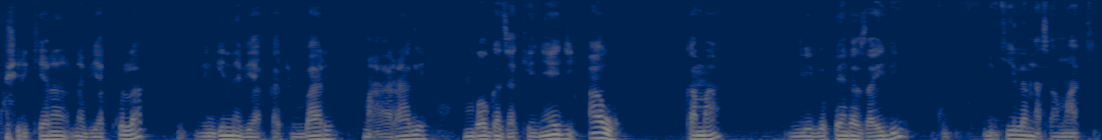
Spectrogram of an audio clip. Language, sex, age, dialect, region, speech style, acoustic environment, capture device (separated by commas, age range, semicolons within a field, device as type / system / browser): Swahili, male, 25-34, Kenya - Nairobi Sheng-influenced, Kenya, happy; relaxed; focused, nature; silence, mobile / Linux / Chrome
